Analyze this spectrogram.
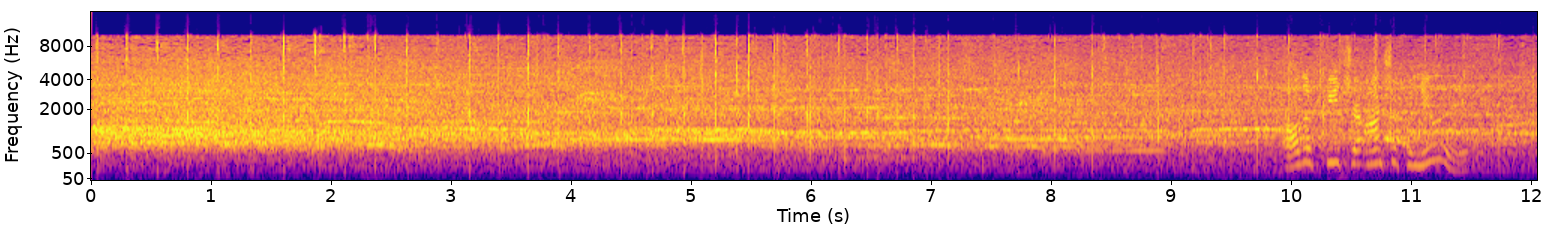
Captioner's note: cheers and applause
